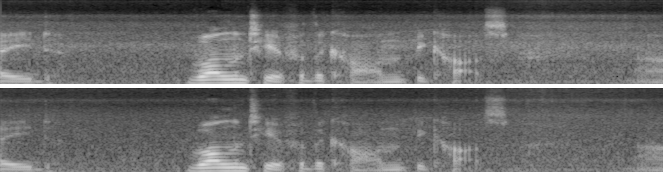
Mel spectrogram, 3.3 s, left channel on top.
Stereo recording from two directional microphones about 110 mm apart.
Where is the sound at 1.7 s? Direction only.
10° right (ahead or behind).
